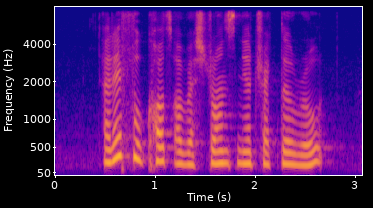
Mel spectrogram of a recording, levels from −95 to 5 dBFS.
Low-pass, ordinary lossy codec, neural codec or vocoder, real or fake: 7.2 kHz; none; none; real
